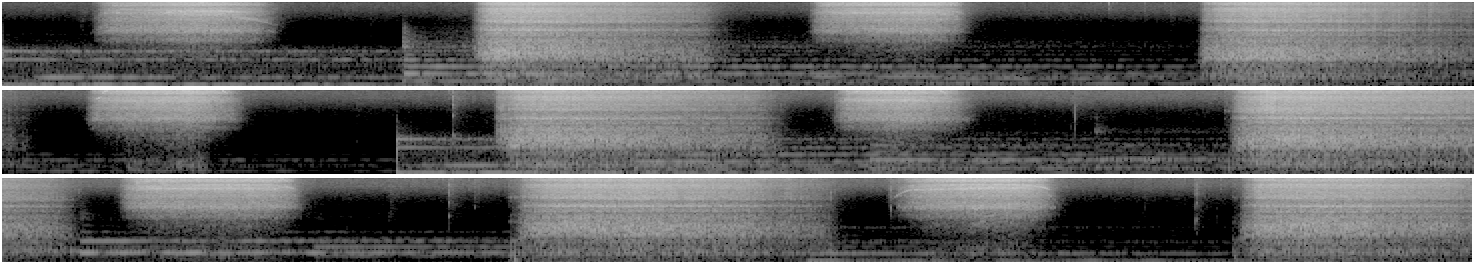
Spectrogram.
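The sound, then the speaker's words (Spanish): Slow guided breathing in and out, with many airy, hissing inhales and exhales repeating at an unhurried, even rhythm over a quiet, sustained musical drone. “Inhala, exhala. Hacia adentro y hacia afuera. Inhala, exhala.”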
